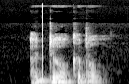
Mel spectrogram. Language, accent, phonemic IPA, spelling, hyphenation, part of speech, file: English, Southern England, /əˈdɔːkəbl̩/, adorkable, adork‧a‧ble, adjective, LL-Q1860 (eng)-adorkable.wav
- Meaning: Adorable in a dorky, socially awkward manner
